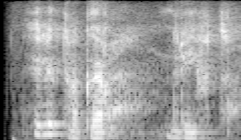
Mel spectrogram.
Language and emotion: Russian, sad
